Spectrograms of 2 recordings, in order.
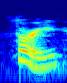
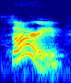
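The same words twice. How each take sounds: First: Quick, unobtrusive apology; short quick sorry; quick reply. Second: Loud, higher barked question; explosive, indignant bark. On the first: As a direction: say sorry quickly, without a big push. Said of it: "Harry said quickly". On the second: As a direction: bark it back in disbelief. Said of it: "barked Hagrid". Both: A narrator's reading.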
